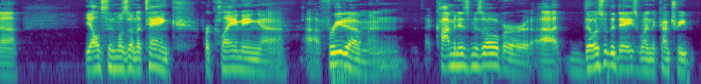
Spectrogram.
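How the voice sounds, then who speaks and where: A middle-aged Siberian man with a Russian accent tells his life story as a podcast guest, speaking in a halting, reflective, conversational manner. His voice is lowish and gravelly, yet a bit bright.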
